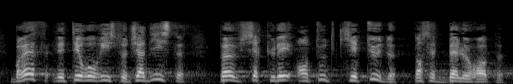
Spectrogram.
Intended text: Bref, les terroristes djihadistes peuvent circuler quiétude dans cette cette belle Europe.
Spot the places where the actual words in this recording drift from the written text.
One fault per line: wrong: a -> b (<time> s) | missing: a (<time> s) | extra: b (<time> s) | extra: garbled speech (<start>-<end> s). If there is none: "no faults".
extra: en toute (3.0 s)
missing: cette (4.5 s)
